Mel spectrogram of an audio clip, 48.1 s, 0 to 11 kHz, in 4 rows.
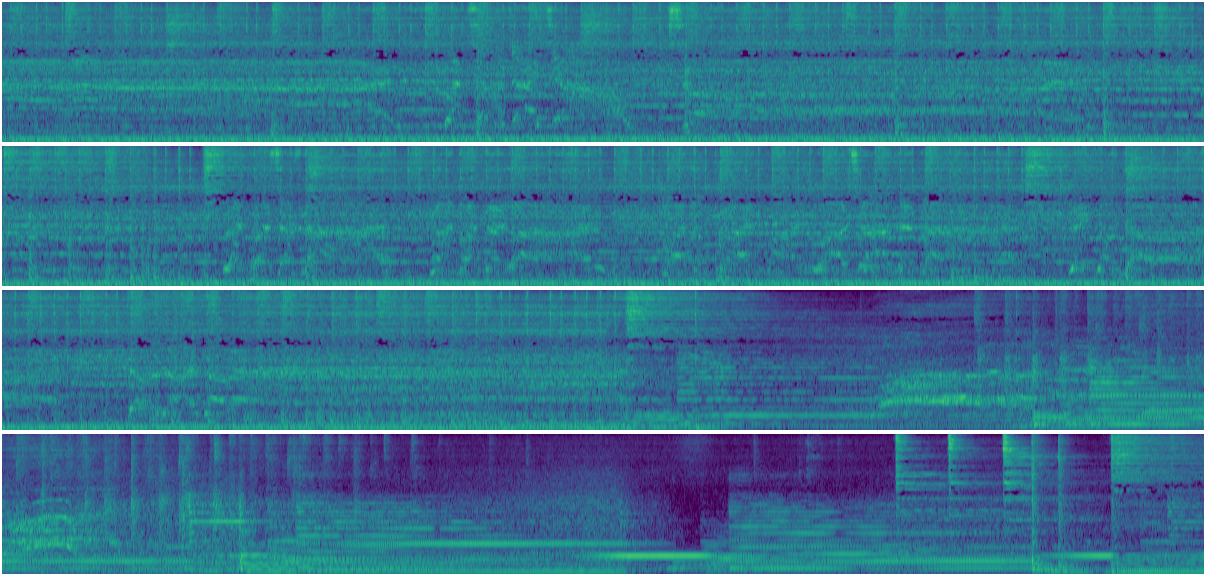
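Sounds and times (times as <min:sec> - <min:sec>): vocalist screaming: 0:00.0 - 0:11.0, 0:32.7 - 0:37.4
drum kit: 0:00.0 - 0:32.2, 0:33.7 - 0:42.3, 0:43.1 - 0:48.0
distorted guitars: 0:00.0 - 0:48.0
loud live rock band: 0:00.0 - 0:48.0.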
